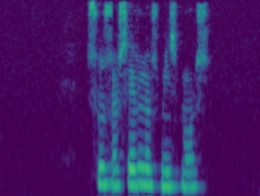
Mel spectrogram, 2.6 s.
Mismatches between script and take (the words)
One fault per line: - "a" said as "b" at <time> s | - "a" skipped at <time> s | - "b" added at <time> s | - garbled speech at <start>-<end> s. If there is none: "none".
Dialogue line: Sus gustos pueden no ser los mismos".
- "gustos pueden" skipped at 1.1 s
